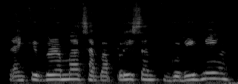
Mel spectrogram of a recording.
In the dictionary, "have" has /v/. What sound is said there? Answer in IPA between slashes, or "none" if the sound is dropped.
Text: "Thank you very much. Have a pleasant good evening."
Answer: /b/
